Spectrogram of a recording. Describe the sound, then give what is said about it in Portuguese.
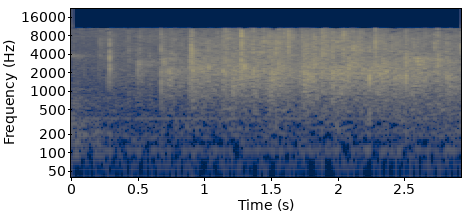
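An audience claps steadily in a dense, continuous wash of applause that swells after the first half-second and holds at a fairly loud level throughout, with no voices standing out. “Vocês estão batendo palmas para quem?”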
